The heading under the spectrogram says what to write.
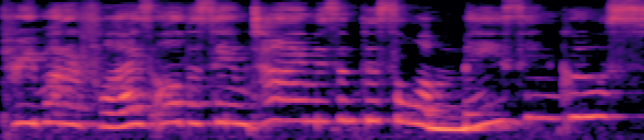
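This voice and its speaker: In a squeaky, put-on character voice, a woman speaks at a moderate pace. Her pitch is extremely high. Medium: read story. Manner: eager, quacking.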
